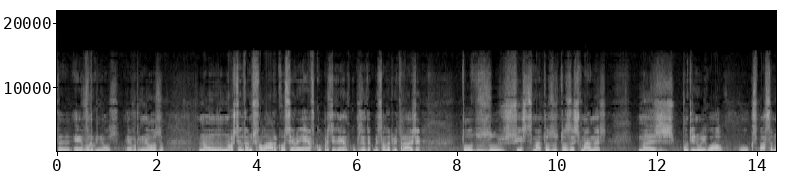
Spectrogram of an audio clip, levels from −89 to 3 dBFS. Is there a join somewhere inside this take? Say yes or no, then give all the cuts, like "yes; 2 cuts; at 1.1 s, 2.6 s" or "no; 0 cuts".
yes; 1 cut; at 2.3 s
